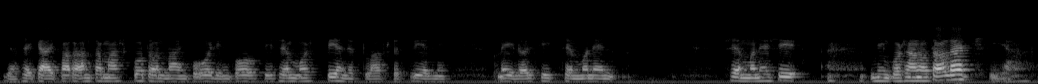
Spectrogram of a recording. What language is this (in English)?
Finnish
